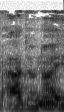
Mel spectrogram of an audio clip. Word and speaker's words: Adonai: The idea of Adonai is the way we pronounce it.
